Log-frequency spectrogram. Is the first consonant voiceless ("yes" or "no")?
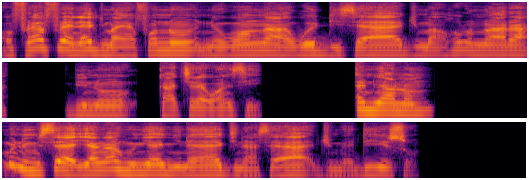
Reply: yes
